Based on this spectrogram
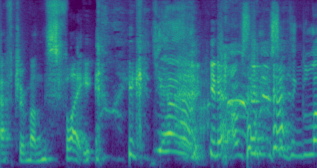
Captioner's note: laughs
